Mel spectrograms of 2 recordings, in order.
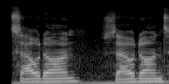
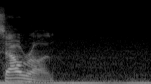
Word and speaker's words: Sauron: Saudon's here. Saying it like that because Galadriel says Saudon every time. Oh, it's just her accent. No, she's just saying it wrong. It's Sauron, not Saudon, but I'm gonna say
